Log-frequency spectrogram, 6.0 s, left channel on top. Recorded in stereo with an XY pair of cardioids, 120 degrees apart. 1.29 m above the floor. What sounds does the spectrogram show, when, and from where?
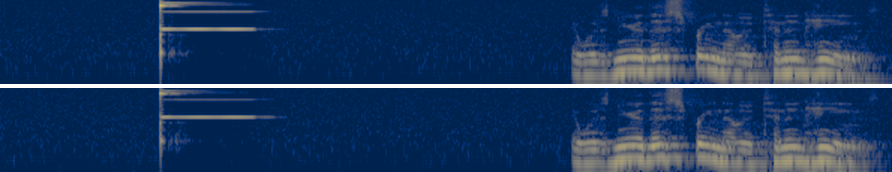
1.1 s a bell: 35° left, 1.4 m
3.8 s a man speaking: straight ahead, 3 m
